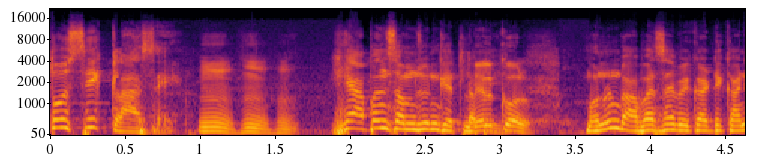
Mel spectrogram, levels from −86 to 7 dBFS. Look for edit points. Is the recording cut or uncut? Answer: cut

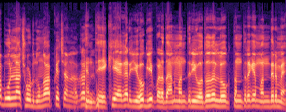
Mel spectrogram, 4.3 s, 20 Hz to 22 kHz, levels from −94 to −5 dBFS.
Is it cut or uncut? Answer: cut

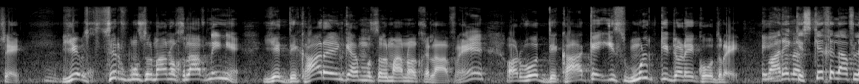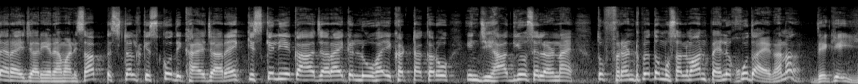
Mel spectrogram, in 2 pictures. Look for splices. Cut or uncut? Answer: cut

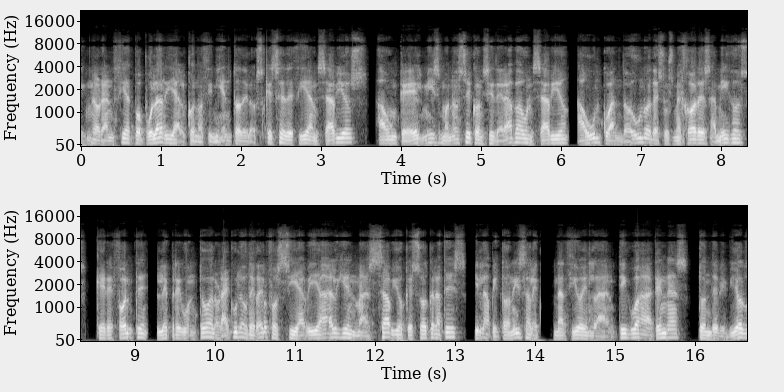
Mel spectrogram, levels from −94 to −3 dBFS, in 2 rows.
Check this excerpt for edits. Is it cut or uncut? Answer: uncut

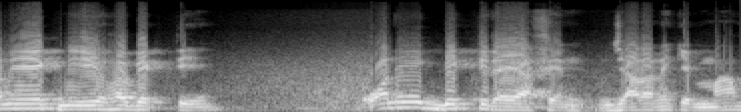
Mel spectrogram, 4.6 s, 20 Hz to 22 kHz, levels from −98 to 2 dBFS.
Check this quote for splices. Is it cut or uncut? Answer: uncut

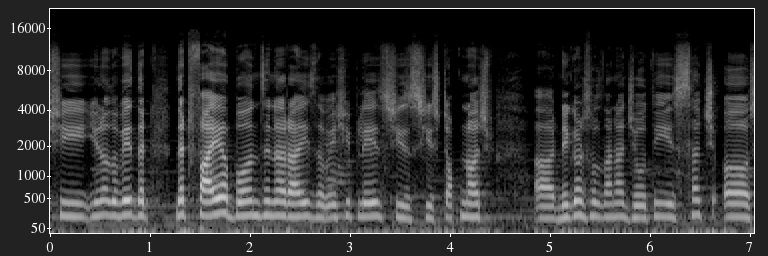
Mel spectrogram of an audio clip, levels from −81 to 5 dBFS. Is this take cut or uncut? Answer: uncut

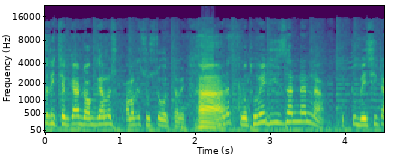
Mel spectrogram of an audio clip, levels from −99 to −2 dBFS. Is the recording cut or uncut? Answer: uncut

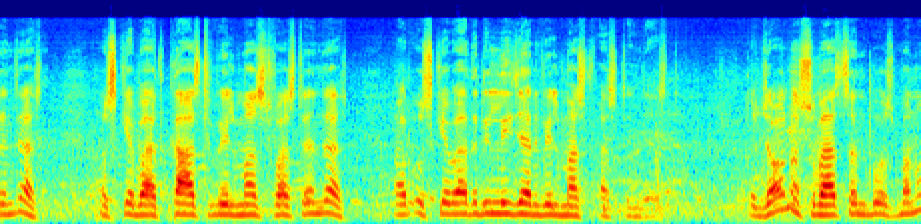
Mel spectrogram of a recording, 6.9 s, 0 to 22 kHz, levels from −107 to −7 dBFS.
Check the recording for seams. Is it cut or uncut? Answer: uncut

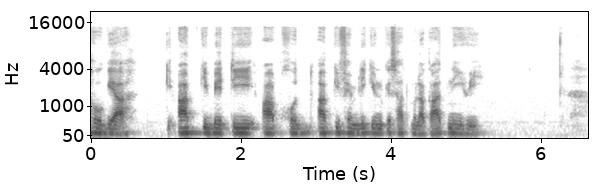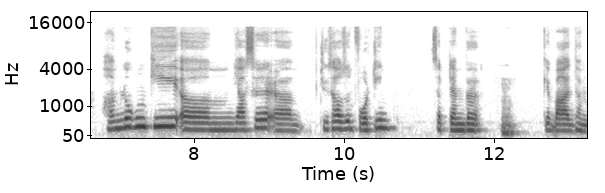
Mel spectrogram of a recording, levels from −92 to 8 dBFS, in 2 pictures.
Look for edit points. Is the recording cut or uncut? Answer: uncut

